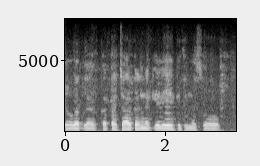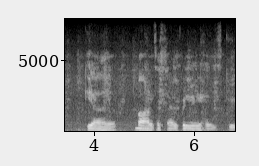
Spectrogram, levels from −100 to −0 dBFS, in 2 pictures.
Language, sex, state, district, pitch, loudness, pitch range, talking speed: Hindi, male, Bihar, Patna, 110 Hz, -18 LUFS, 105-115 Hz, 140 wpm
